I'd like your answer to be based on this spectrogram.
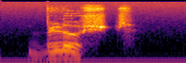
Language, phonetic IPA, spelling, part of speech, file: Polish, [bluʃt͡ʃ], bluszcz, noun, Pl-bluszcz.ogg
